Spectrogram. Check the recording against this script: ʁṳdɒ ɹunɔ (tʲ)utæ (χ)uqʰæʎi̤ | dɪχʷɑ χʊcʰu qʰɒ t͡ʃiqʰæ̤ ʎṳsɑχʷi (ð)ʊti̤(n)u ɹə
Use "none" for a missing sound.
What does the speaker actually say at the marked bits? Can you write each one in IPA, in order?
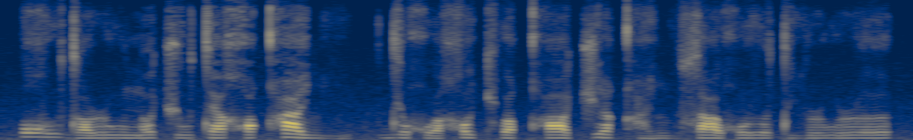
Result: t͡ʃ, χ, ð, ɹ

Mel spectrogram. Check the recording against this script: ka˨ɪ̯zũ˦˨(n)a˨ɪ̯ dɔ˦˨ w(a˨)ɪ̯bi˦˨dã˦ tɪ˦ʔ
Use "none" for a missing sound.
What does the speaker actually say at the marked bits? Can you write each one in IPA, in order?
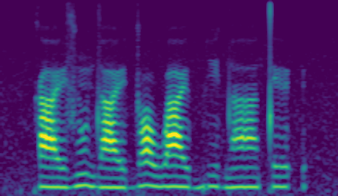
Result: d, a˦˨

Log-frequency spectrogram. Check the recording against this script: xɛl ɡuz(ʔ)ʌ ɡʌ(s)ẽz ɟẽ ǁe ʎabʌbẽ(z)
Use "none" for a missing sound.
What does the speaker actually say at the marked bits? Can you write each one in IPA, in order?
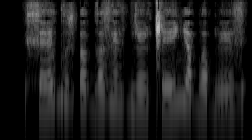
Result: ʔ, z, z

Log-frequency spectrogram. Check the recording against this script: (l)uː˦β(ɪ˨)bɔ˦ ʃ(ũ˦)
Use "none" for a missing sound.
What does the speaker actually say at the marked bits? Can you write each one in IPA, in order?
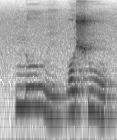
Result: n, i˨, ũ˦˨

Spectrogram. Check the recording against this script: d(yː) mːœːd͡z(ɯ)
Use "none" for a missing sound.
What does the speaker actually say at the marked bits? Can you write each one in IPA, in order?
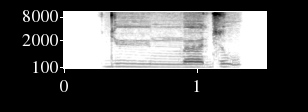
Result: yː, u

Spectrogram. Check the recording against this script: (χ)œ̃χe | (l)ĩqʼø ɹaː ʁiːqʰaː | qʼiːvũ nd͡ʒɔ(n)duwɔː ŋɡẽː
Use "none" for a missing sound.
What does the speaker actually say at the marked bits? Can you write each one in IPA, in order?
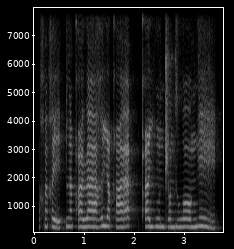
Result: χ, l, n

